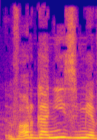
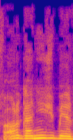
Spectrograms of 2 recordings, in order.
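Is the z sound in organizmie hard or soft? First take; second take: hard; soft. First: The z before -mie is said hard. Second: The z before -mie is said soft. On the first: This is the more careful pronunciation. "w organizmie, w romantyzmie jest bardziej staranne" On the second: This is the less careful pronunciation. "niż w organizmie"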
